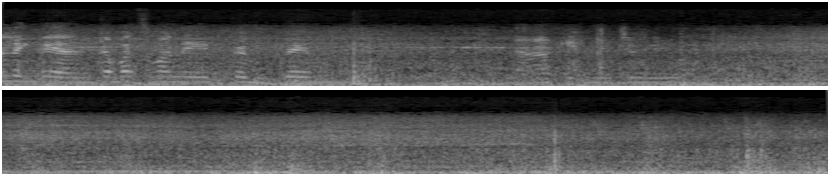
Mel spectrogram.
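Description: A vehicle engine rumbles steadily while driving slowly along a street.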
